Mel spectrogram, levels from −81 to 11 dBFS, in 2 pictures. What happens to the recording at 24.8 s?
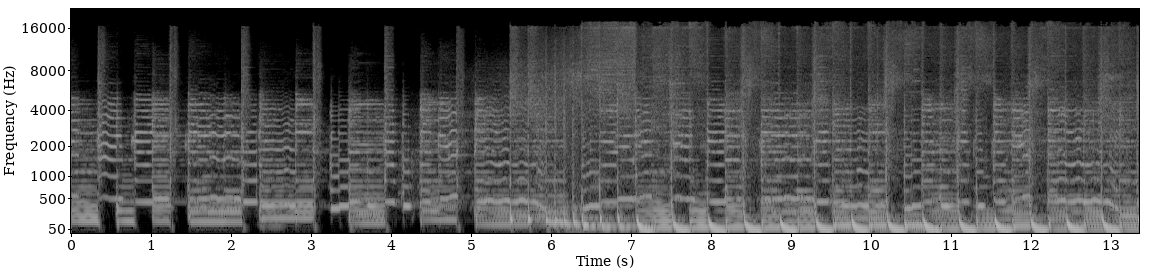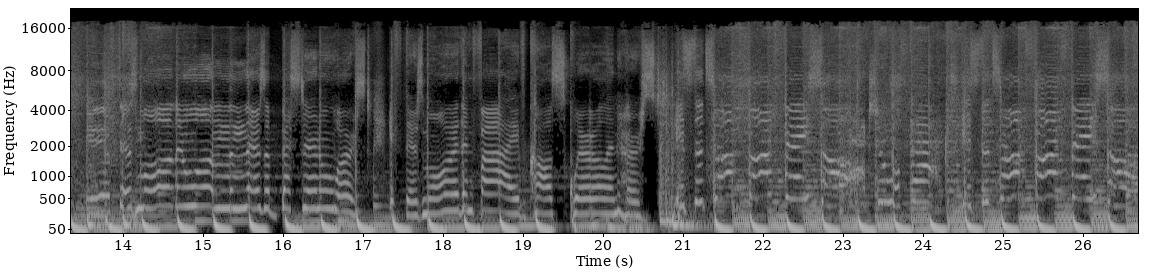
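Nothing goes wrong at 24.8 s; the audio there plays through intact, with no dropout, click, distortion or other fault.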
